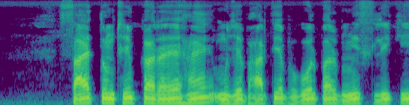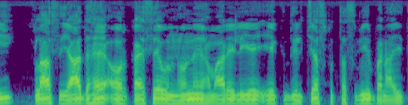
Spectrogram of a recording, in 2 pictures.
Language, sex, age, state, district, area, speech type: Hindi, male, 60+, Uttar Pradesh, Mau, rural, read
